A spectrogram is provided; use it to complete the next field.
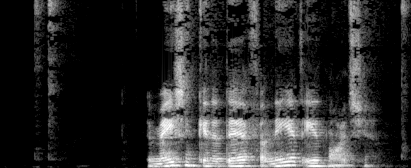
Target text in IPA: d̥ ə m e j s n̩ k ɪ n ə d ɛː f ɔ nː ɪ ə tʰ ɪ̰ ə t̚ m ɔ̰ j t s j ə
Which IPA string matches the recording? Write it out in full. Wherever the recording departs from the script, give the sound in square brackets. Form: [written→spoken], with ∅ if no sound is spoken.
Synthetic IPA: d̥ ə m e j s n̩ k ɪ n ə d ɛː f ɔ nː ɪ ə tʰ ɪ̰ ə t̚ m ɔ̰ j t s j ə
